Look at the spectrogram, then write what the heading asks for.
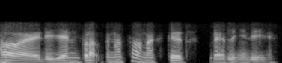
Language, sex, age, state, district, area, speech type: Santali, male, 45-60, Odisha, Mayurbhanj, rural, conversation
